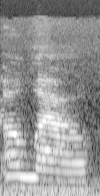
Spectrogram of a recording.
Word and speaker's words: allow: Tap that, or clap the word allow. Allow. We start with that schwa because the A is by itself in its syllable.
